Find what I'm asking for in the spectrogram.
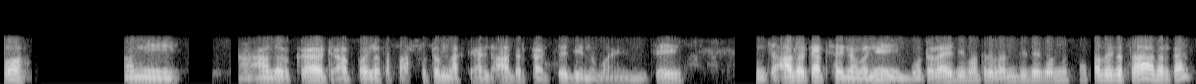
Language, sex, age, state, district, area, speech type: Nepali, male, 30-45, West Bengal, Darjeeling, rural, conversation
